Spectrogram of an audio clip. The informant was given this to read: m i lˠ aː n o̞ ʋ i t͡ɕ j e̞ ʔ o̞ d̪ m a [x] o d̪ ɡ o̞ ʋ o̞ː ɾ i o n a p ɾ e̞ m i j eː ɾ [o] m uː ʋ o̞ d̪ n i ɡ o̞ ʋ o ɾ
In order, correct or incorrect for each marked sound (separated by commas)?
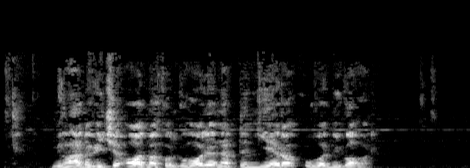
correct, correct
